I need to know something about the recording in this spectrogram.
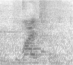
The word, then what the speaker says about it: mitral: Usually I'm telling mitral or mitral. Both pronunciations are correct in English. Mitral valve or mitral valve.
